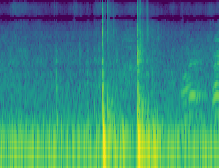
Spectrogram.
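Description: A football thumps as players kick it.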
